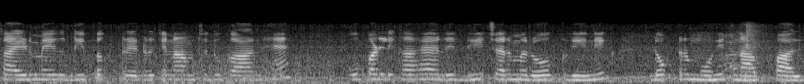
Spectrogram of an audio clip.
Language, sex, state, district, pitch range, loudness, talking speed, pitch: Hindi, female, Haryana, Rohtak, 210-230 Hz, -18 LUFS, 140 wpm, 220 Hz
